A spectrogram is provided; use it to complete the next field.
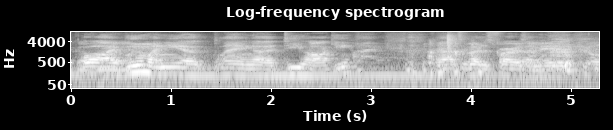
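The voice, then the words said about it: Slight rural Ontario accent. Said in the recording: “I detect a hint of an accent, maybe somewhere other than from downtown Etobicoke.”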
